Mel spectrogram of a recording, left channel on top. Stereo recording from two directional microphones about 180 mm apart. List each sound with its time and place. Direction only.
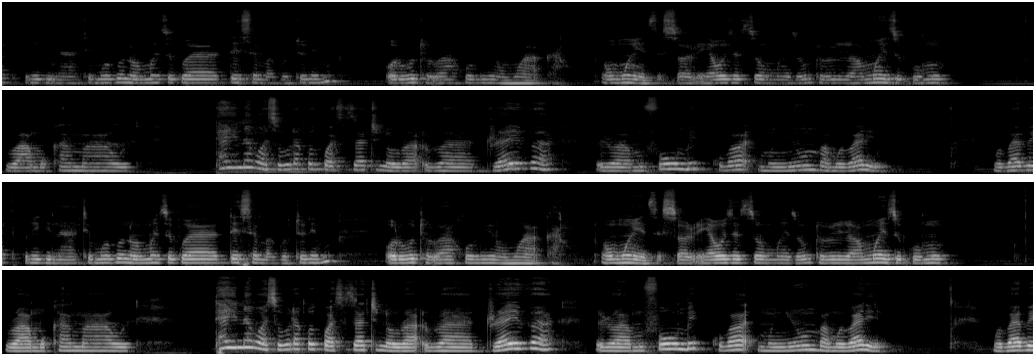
0.3 s speech: 35° right (ahead or behind)
20.3 s speech: 35° right (ahead or behind)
